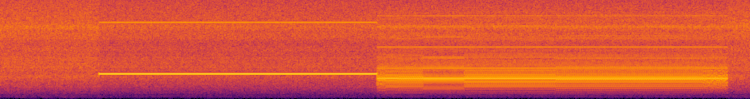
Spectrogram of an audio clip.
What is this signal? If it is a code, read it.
Commodore tape loading (standard loader), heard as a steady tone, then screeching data, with tape hiss.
